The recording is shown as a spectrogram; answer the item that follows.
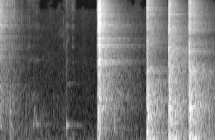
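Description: Gold Barfly tin-on-tin cocktail shaker being closed: a single sharp metal knock about a second in, then a quick run of three or four knocks near the end as the top tin is tapped down to seal before shaking.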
